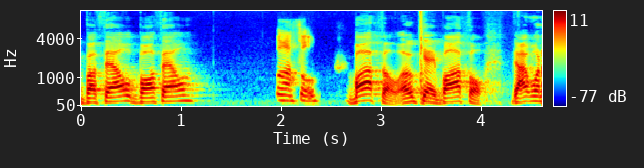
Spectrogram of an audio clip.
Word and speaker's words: Bothell: shore school district and i'm hopefully i'm not mispronouncing this buffal is that right buffalo bothell bothell okay bothell that one i didn't give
